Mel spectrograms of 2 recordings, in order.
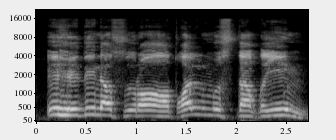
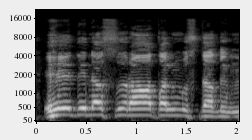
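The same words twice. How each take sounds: First: اہدنا as "ih-di-na", heavy sad in الصراط; correct reading. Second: اہدنا as "ay-hay-de-na", thin s in الصراط; wrong reading. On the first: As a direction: recite اہدنا الصراط المستقیم with full, thick consonants. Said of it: "صاد ہے، صاد". (اہدنا الصراط، موٹا صاد اور طا) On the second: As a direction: misread اہدنا الصراط المستقیم with open vowels, light consonants. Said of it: "نہیں". (اہدنا الصراط، صاد کی جگہ سین) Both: Shown as a demonstration.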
